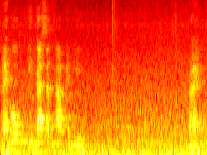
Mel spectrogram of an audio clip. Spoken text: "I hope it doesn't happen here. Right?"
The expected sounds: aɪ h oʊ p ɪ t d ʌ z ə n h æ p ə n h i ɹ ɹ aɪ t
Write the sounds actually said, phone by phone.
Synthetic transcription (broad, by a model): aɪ h oʊ p ɪ t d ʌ s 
